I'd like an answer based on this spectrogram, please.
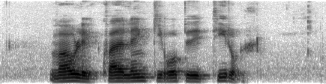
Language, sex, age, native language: Icelandic, male, 40-49, Icelandic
